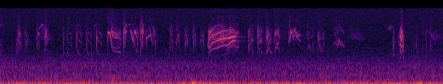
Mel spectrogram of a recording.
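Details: Several hooded siskins singing in the wild: rapid high twittering with sharp chirps and a louder sweeping, rising phrase near the middle, over a steady low rumble of background noise.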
